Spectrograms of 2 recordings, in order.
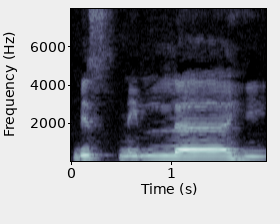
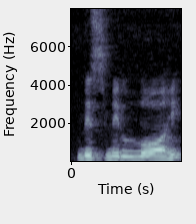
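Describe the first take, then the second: First: বিসমিল্লাহি recited slowly with a thin flat লা; correct thin lam. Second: বিসমিল্লাহি with a thick rounded লো, the mistake; wrong heavy lam. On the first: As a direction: chant বিসমিল্লাহি with light unrounded lam. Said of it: "সঠিক হচ্ছে". (সঠিক বারিক লা-তে ধীরে তিলাওয়াত) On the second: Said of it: "তাহলে ভুল". (ভুলভাবে মোটা ল-তে) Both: Shown as a demonstration.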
